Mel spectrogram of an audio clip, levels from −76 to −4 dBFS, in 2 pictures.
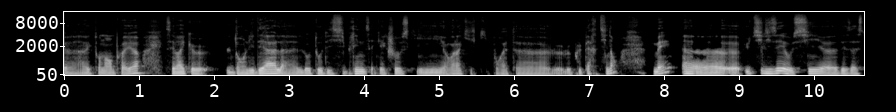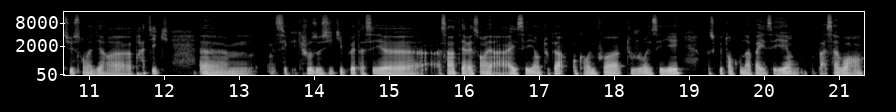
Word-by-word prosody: heu, 85 0 -2
avec 85 +1 -2
ton 90 +1 -2
employeur. 90 +8 +1 0.3
C'est - - 0
vrai 100 +1 +5
que, 95 -2 0 0.2
dans 85 0 -1
l'idéal, 95 -3 +5
l'autodiscipline, 95 +3 +1
c'est 110 +2 -7
quelque 80 +1 -4
chose 100 0 -1
qui, 85 -2 -1
voilà, 95 +5 -1
qui 95 - -16
qui - - -23
pourrait 85 -1 -7
être, 80 - -10
heu, 80 -1 -3
le - - -3
le 85 - -2
plus - - -4
pertinent. - - -2 0.4
Mais, 115 - +3 0.2
heu - - +4
heu, 85 -6 +4
utiliser 120 +4 +3
aussi, 105 +1 +3
heu, 85 -2 +2
des 90 0 0
astuces, 90 +2 -3
on - - -2
va 85 - -1
dire, 90 0 -3
heu, 80 -1 -2
pratiques. 120 0 -7 0.4
Hem, 80 -3 -1 0.4
c'est - - -7
quelque - - -19
chose 105 -4 0
aussi 95 +5 -4
qui - - -5
peut 90 - -1
être - - -6
assez, 95 +4 -2
heu, 85 -1 +2 0.3
assez 115 - -2
intéressant 105 -3 +1
à 95 - +2
e - - +2
à 90 - 0
essayer, 90 +2 +1
en 85 - 0
tout - - -14
cas. - - 0
Encore 85 0 -4
une 85 - +1
fois, 100 +3 +2
toujours 95 +2 -1
essayer, 95 +7 +2 0.3
parce - - -10
que - - -7
tant 95 - -2
qu'on 85 -2 -4
a 80 - 0
pas 90 +3 +1
essayé, 85 +3 0
on 90 -3 -2 0.2
peut - - -27
pas - - -6
savoir, 90 -4 +1
hein. 85 +3 -3
90 Hz, 205 wpm, -26 LUFS, 85-100 Hz, 0.4 s, vrai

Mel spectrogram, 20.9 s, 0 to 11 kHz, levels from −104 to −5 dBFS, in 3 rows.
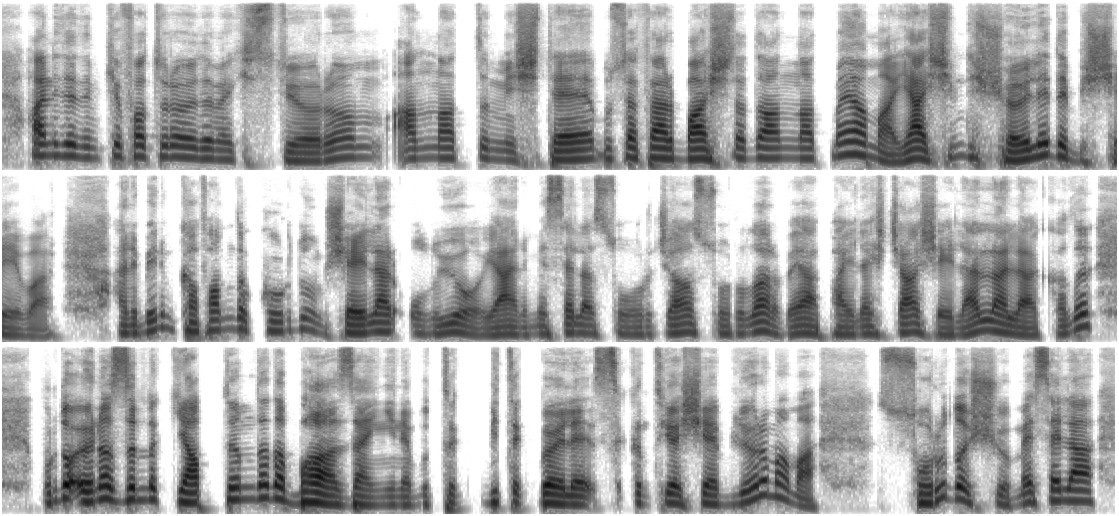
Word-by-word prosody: Hani, 195 0 +2
dedim 180 -4 -3
ki 185 +5 -5
fatura 180 0 -2
ödemek 150 -5 -3
istiyorum. 140 +8 -4
Anlattım, 155 -1 -5
işte. 135 +3 +1
Bu 155 - -8
sefer 155 -1 +1
başladı 150 +2 +3
anlatmaya 160 +7 0
ama, 175 - -1
ya, 145 +7 +5
şimdi, 170 +5 -5
şöyle 145 +7 +2
de 180 -10 0
bir - - -12
şey 95 -2 -5
var. - - -10 0.4
Hani, 115 0 -6
benim 155 +7 -5
kafamda 160 +3 -3
kurduğum 150 -1 -9
şeyler 125 +5 +1
oluyor. 110 -2 -6
Yani, 100 +1 -1
mesela 115 +2 -5
soracağı 105 +5 -6
sorular 115 +1 -4
veya 110 +1 -2
paylaşacağı 110 +5 -4
şeylerle 110 +9 -2
alakalı, 105 - -1 0.4
burada 225 - +7
ön 165 - +7
hazırlık 195 -1 +3
yaptığımda 195 +7 +4
da 200 -10 +4
bazen 130 -6 +7
yine 120 -1 -7
bu 130 - -11
tık 140 - -8
bir 160 - -4
tık 155 -1 -7
böyle 130 -3 +5
sıkıntı 145 0 -5
yaşayabiliyorum 145 - +1
ama 200 - 0 0.4
soru 165 +11 -2
da 205 - +5
şu, 135 -4 -5
mesela, 175 +3 +3
145 Hz, 150 wpm, -24 LUFS, 120-165 Hz, 0.4 s, burada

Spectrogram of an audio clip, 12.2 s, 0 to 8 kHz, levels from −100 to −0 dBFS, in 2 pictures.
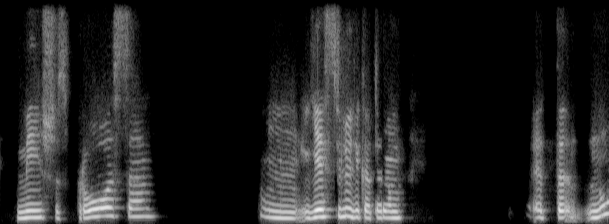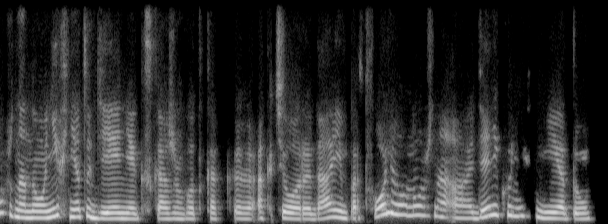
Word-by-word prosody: меньше 240 +1 +2
спроса. 280 +5 +2 1.1
М, 230 -5 0
есть 265 +4 +5
люди, 275 -3 +3
которым 235 -1 0 1.2
это 245 -3 -1
нужно, 295 - +1
но 230 0 +3
у - - +2
них 285 +5 +1
нету 265 +1 0
денег, 205 -2 +1
скажем, 200 0 -5
вот 195 0 -7
как, 200 -1 -10
э, 205 -2 -4
актёры, 205 -2 -2
да, 200 +5 -2
им 240 -4 0
портфолио 340 - 0
нужно, 305 -8 -5
а 215 - -4
денег 325 +10 -1
у - - +2
них 295 -1 -5
нету. 205 -4 -1
240 Hz, 135 wpm, -21 LUFS, 210-280 Hz, 1.2 s, есть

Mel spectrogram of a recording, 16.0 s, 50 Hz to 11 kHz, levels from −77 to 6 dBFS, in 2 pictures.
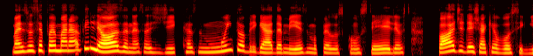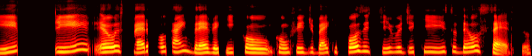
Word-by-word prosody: mas 235 +2 +1
você 280 +1 +1
foi 290 +2 +3
maravilhosa 285 - +6
nessas 220 -1 -6
dicas. 205 +3 -8
Muito 240 +9 -3
obrigada 215 -7 0
mesmo 195 +1 -3
pelos 185 -2 -5
conselhos. 190 +1 -3 0.5
Pode 260 +5 +5
deixar 235 -3 +1
que 215 +1 -7
eu 205 - -4
vou 190 0 -2
seguir, 190 +7 -4 0.6
e 260 +9 +1
eu 230 +3 +4
espero 230 -3 +1
voltar 235 -1 -2
em 280 +1 -3
breve 200 -2 +2
aqui 200 0 -6 0.2
com 200 -2 +1
com 205 -3 -3
o - - -7
feedback 205 -2 -3 0.2
positivo 235 -2 0
de 220 +2 -9
que 230 -1 -5
isso 245 +1 -8
deu 230 +6 0
certo. - - -2
225 Hz, 130 wpm, -22 LUFS, 200-250 Hz, 0.6 s, maravilhosa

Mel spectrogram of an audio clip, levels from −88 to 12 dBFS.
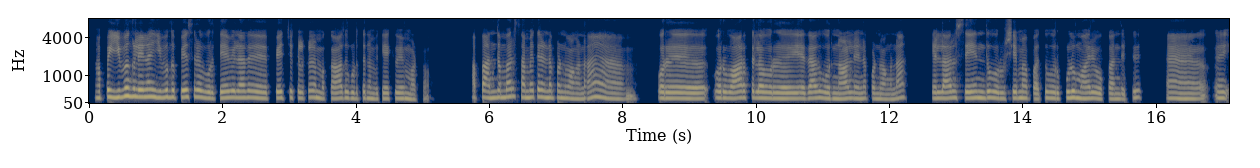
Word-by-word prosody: அப்ப 215 - -7 0.2
இவங்களலாம் 255 -1 +6
இவங்க 240 +1 +2
பேசுற 250 +1 +3 0.2
ஒரு 205 - +1
தேவையில்லாத 225 +1 +2 0.4
பேச்சுக்களுக்குலாம், 215 +1 -2
நம்ம 205 -3 -1
காது 205 +2 -1
குடுத்து 205 +1 -4
நம்ம 190 -2 -2
கேட்கவே 195 +1 -2
மாட்டோம். 170 +3 -9 0.7
அப்ப - - -12
அந்த 220 +2 +2
மாரி 260 +2 +1
சமயத்தில 235 +1 +1
என்ன 230 0 +1
பண்ணுவாங்கன்னா, 200 -2 -2 1.0
ஒரு 205 -1 +3 0.7
ஒரு 215 0 +1
வாரத்தில 215 +1 +1
ஒரு 200 0 +1 0.4
ஏதாவது 210 +2 0
ஒரு 195 - -2
நாள்ல 200 +1 0
என்ன 200 +1 -4
பண்ணுவாங்கன்னா, 185 +1 -3 0.5
எல்லாரும் 210 +1 0
சேர்ந்து 220 +1 +3
ஒரு 200 - 0
விஷயமா 215 +2 0
பார்த்து 185 +3 -3
ஒரு 200 - -1
குழு 220 +1 +4
மாரி 200 +1 +1
உட்காந்துட்டு, 185 +2 -5 0.5
ஆ - - -1 0.7
அ - - +1
215 Hz, 135 wpm, -24 LUFS, 195-225 Hz, 1.0 s, இவங்களலாம்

